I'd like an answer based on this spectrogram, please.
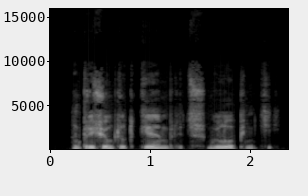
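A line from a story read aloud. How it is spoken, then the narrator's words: Barely audible laugh. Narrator (Russian): Еле слышно засмеялась Лена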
